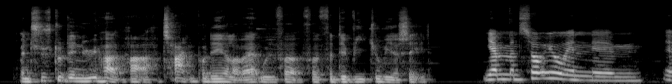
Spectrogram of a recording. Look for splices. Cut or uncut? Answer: uncut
